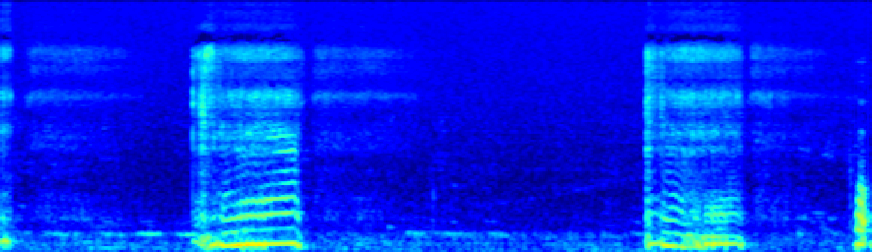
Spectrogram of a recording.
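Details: Bulldog snoring while asleep: two harsh, buzzing snorts about four seconds apart, each close to a second long, separated by soft low breathing in a quiet room.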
